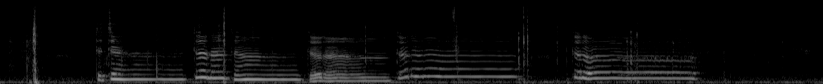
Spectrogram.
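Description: A man humming a slow, wordless tune in about six long held notes that step up and down in pitch.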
